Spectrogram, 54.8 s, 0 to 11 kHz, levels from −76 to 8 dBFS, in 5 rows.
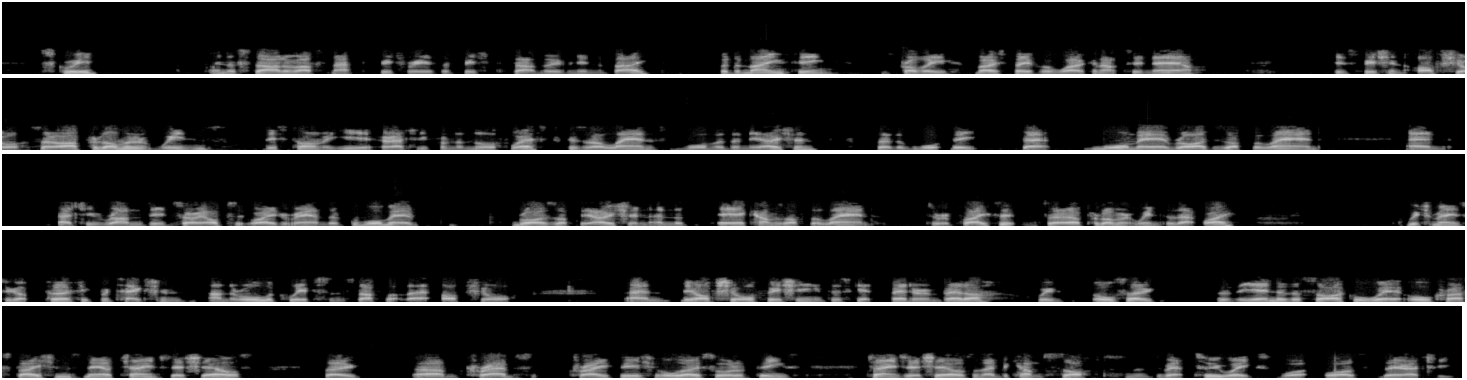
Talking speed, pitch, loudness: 175 wpm, 105 Hz, -17 LUFS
